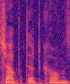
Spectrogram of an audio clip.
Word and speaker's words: Tschopp: name interest rope calm I'm just chop chop spelled with the T SCH Oh double P right that's right okay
